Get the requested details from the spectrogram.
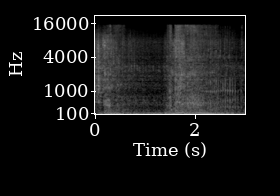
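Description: A loud, continuous engine roar blended with a deep animal growl, the low rumble surging and swelling like a revving car that snarls like a big cat, with no talking.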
